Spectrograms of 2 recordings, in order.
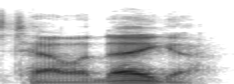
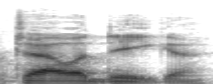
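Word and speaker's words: Talladega: What is Tallaladega or Tallaladega? Depends on how you do it.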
